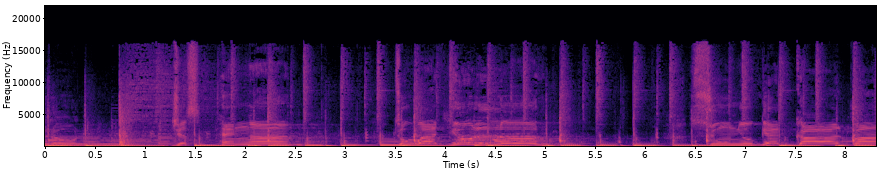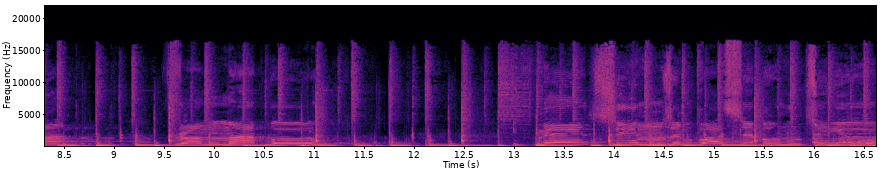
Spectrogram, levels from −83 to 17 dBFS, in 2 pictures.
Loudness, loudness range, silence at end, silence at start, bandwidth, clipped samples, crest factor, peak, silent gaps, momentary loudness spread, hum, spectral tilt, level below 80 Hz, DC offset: -23 LUFS; 1 LU; 0 s; 0 s; 17 kHz; under 0.1%; 12 dB; -10 dBFS; none; 4 LU; none; -5 dB/octave; -24 dBFS; under 0.1%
